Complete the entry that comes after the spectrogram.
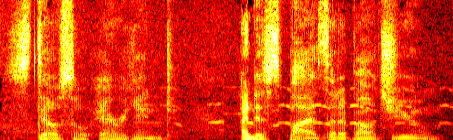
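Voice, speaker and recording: A very deep, sneering villainous archangel. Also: male voice, a little slow, slight background noise. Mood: sneering contempt. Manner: mocking, sneering, theatrical. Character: cruel, contemptuous male Archangel of Death. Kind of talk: dramatic villain monologue in audio roleplay.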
